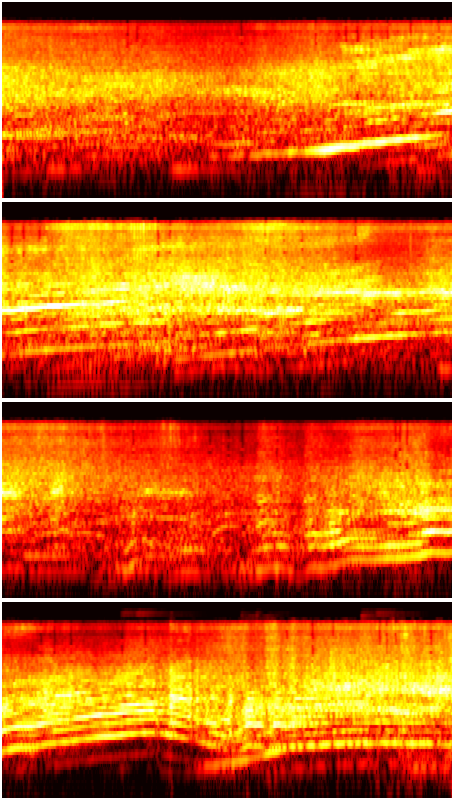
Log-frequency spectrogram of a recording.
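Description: Sports car engines revving hard as the cars accelerate away, pitch climbing again and again through the gear changes, with a quick drop and climb again a few seconds before the end.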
